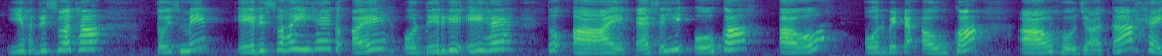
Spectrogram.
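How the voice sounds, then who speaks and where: A high-pitched woman teaches school pupils a grammar lesson, patiently repeating each example and calling them children.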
